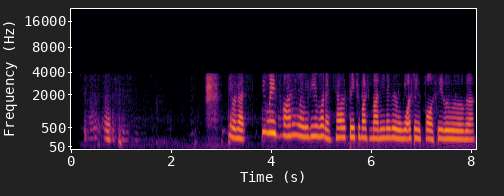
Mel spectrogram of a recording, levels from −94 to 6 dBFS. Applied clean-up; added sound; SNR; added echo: neural mask model DeepFilterNet 3.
